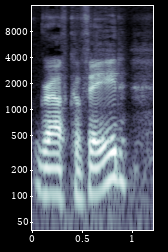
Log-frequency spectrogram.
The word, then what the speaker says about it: Gravkväde: the little tidbit here, an A with the 2 dots above it normally makes it pronounce the noise, or any letter with the 2 dots normally makes it pronounce the noise. So if it's an O, it's ode, or if it's an A, it's A.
